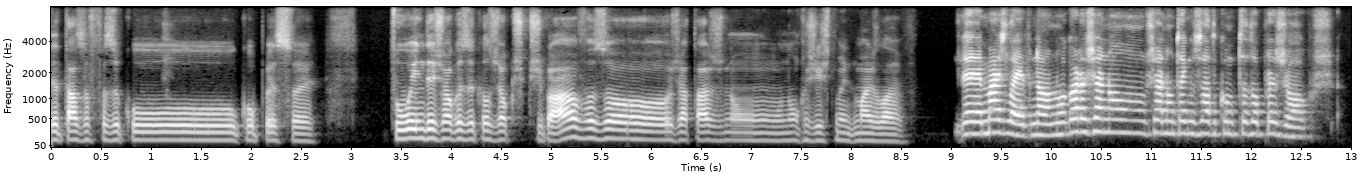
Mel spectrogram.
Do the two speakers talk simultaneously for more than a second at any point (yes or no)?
no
